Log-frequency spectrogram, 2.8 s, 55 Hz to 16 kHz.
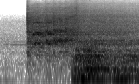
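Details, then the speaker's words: Ram 1500 5.7 Hemi, first start after repairing a passenger-side exhaust manifold leak (broken stud, new gasket and bolts) that caused cold-start ticking: cranks and catches at once into an even idle with no ticking or puffing, a normal idle. "oh yeah she sounds like a brand new one"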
